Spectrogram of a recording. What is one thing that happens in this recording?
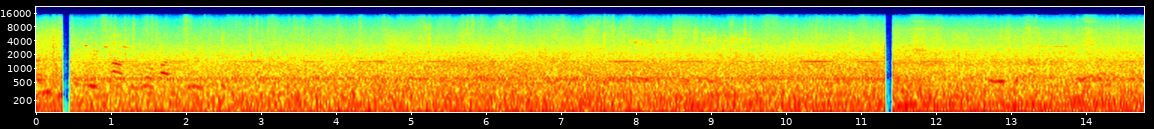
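Many footsteps tramp along a wet road.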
